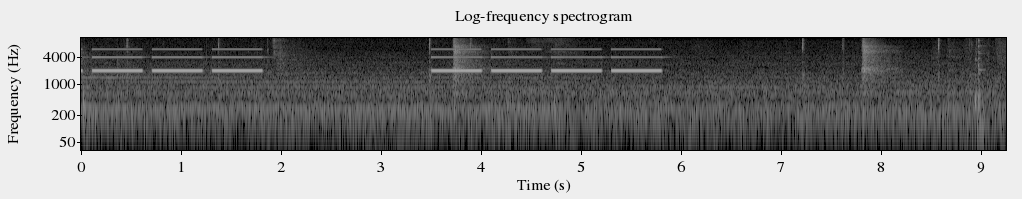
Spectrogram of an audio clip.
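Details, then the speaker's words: Fire-damaged Audi RS6 being rebuilt, first power-up after its engine repairs and rewiring: doors lock and unlock, then two runs of four sharp beeps and faint clicks with no cranking; no-start, cause not yet known at this point. "So, I'm not going to lie. I was pretty annoyed when the engine did not turn on."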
